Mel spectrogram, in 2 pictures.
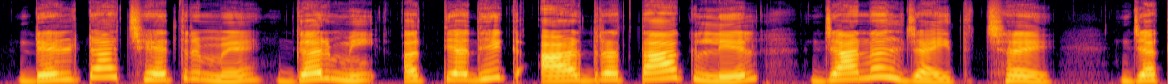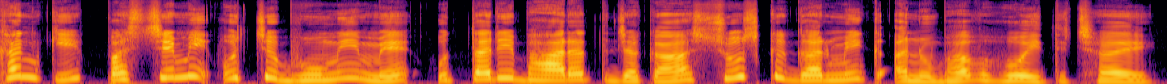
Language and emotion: Maithili, neutral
